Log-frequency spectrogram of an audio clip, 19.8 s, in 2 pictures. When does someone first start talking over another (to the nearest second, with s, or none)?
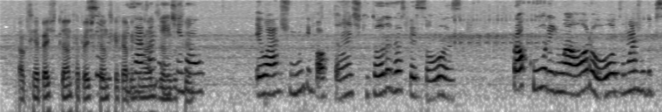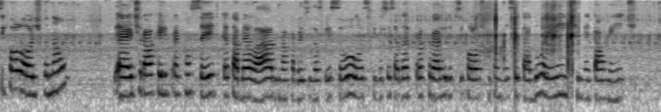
1 s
